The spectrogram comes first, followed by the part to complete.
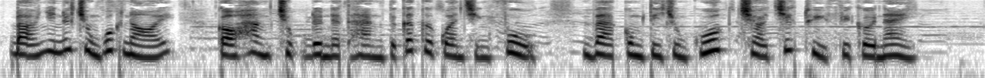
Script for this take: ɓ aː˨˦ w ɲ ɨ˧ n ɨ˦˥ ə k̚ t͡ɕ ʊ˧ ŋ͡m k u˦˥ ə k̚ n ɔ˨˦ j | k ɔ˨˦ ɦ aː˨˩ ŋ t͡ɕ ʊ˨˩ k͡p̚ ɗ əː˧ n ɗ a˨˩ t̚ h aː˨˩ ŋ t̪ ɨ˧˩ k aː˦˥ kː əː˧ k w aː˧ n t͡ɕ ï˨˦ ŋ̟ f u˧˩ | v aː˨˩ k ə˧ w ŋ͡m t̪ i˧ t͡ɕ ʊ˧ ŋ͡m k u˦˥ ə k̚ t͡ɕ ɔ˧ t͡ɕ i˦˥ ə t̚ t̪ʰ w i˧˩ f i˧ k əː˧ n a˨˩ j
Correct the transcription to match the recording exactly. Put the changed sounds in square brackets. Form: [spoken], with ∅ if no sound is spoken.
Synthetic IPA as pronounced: ɓ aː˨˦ w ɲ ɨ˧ n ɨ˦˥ ə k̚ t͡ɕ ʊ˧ ŋ͡m k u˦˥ ə k̚ n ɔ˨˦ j | k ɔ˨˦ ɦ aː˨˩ ŋ t͡ɕ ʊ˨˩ k͡p̚ ɗ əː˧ n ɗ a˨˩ t̚ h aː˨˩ ŋ t̪ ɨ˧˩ k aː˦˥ kː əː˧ k w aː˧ n t͡ɕ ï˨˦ ŋ̟ f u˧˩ | v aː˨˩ k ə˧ w ŋ͡m t̪ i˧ t͡ɕ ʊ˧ ŋ͡m k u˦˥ ə k̚ t͡ɕ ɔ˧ t͡ɕ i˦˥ ə [k̚] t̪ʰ w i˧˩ f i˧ k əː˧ n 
